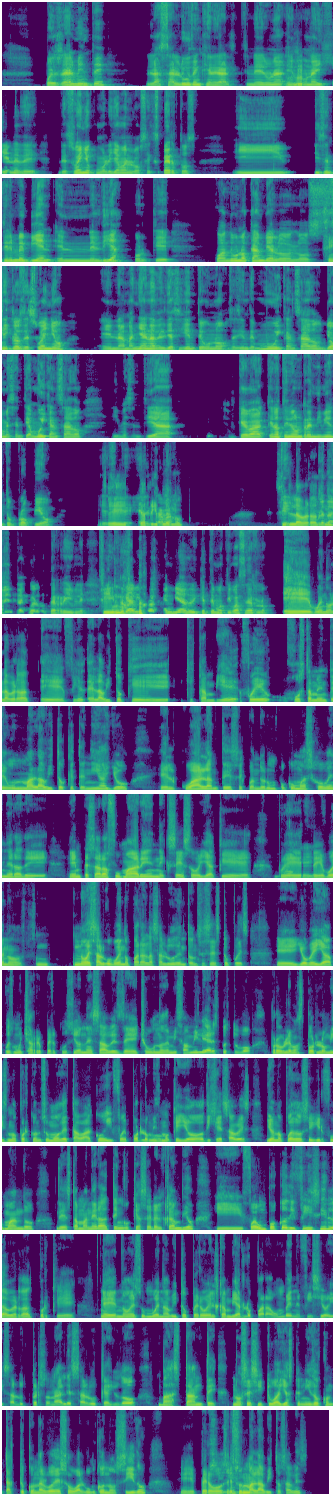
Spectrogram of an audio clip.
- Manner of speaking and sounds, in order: none
- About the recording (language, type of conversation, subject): Spanish, unstructured, ¿Alguna vez cambiaste un hábito y te sorprendieron los resultados?
- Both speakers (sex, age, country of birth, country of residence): male, 30-34, Mexico, Mexico; male, 55-59, Mexico, Mexico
